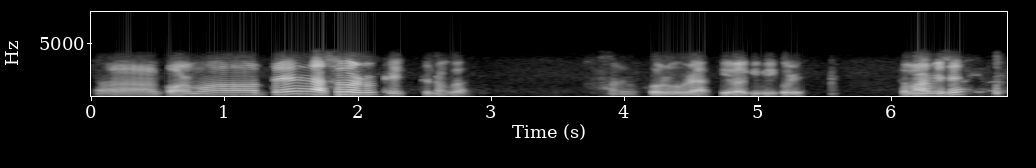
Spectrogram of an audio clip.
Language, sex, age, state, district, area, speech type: Assamese, male, 30-45, Assam, Charaideo, urban, conversation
